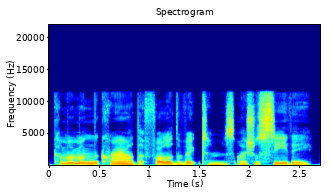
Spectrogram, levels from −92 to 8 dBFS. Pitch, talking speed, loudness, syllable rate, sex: 185 Hz, 245 wpm, -18 LUFS, 5.8 syllables/s, female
